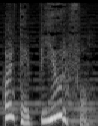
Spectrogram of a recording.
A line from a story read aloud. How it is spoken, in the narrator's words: Emily exclaimed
